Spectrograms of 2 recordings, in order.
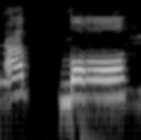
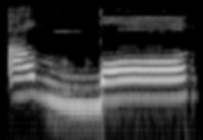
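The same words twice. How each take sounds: First: The consonant sound is cut off abruptly. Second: The consonant sound flows on and is held. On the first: The speaker calls it wrong. "Jadi tidak langsung albo" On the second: The speaker calls it right. "tapi albo"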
